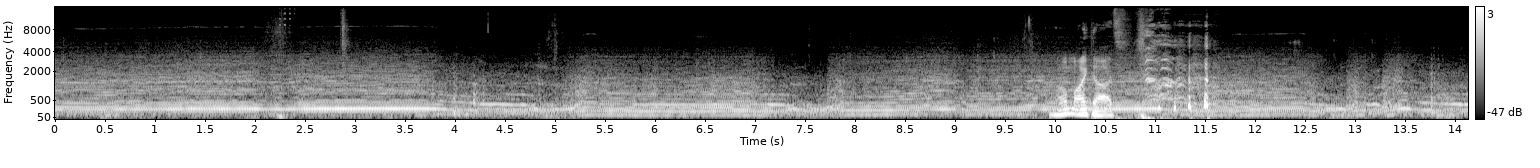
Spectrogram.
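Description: Racing car engine in a driving video game, revving and shifting steadily throughout with a brief louder surge near the end, while a voice exclaims briefly.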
